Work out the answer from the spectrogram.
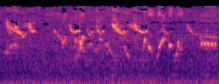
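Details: Song practice by an albino red-whiskered bulbul, a brief run of bright, slurred whistles and twittering chirps, some notes swooping upward, with a faint constant rumble underneath.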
